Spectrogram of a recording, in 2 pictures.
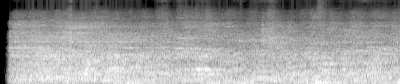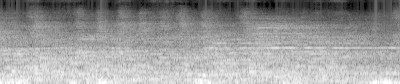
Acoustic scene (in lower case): crowded indoor space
